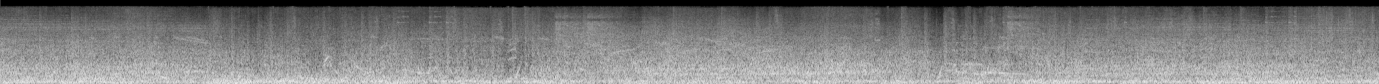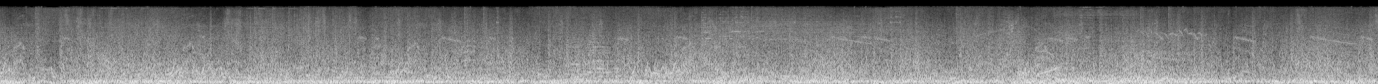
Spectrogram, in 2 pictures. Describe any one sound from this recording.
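Explosions and clashing battle effects from a strategy game sound continuously.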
